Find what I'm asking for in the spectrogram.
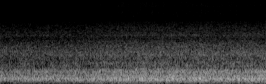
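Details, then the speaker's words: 1985 WCI 5K window air conditioner (possibly a universal fan motor), running in a bedroom on high fan: a steady, even rushing whoosh with no knocks or rattles. It is louder than usual for these normally quiet units but sounds healthy. "It actually makes some noise on high fan, which is kind of unusual for these units. These units are normally not very loud."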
